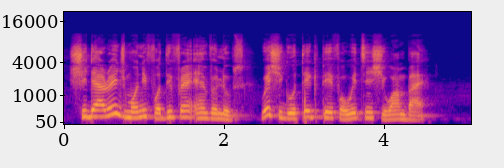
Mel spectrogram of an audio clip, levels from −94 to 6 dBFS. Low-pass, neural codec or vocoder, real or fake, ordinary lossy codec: 10.8 kHz; none; real; none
